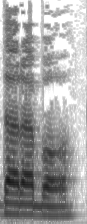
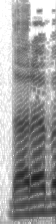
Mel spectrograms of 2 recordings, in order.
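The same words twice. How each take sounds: First: ضربا with the last vowel drawn long: darabaa; long final alef. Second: ضرب ending on a short "a": daraba; short final vowel. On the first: Teacher showing the dual past form, long final vowel. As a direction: stretch the closing vowel of ضربا. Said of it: "تثنیهٔ ماضی". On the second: Teacher showing the base past form, short final vowel. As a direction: say ضرب with a brief, unstretched final a. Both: Shown as a demonstration.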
